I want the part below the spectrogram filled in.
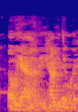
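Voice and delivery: put-on evil villainous New Jersey accent. Voicing the Bridge Troll, the narrator greets the players: corrupted evil Jersey accent. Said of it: "corrupted evil Jersey accent".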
